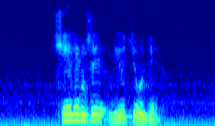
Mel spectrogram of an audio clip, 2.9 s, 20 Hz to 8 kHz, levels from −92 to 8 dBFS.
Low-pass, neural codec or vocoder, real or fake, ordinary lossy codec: 7.2 kHz; none; real; AAC, 32 kbps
